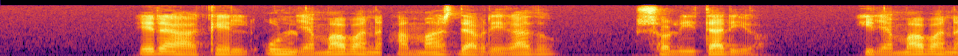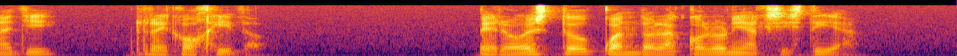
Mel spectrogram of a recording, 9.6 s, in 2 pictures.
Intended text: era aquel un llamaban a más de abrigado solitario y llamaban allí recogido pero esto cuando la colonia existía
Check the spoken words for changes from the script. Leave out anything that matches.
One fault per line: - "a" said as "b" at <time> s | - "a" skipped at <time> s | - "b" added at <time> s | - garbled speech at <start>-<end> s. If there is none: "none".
none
